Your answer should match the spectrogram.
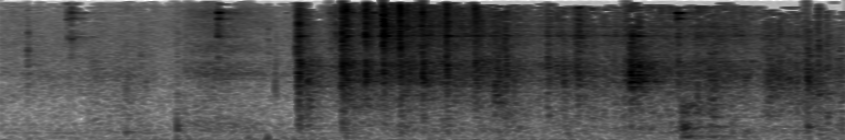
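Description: A dog moving about excitedly at a sliding glass door. Rapid clicking and rattling picks up about a second and a half in and runs for a couple of seconds.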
